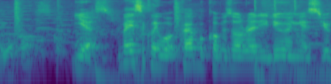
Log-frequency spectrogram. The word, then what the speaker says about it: Kwebbelkop: I think I'm pronouncing that right. Yeah, no, it's perfect. Okay, so for people that don't know, Kwebbelkop is like a reacts YouTuber, does a lot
